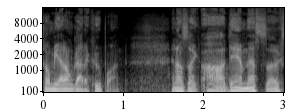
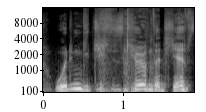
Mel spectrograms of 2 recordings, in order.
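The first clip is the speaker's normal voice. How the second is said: half crying, teary, high-pitched, lost and confused voice; 8 semitones higher, 4 dB louder than usual. Retelling sitting in the office as a kid, retelling own crying. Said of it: "I'm kinda crying to myself a little bit".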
